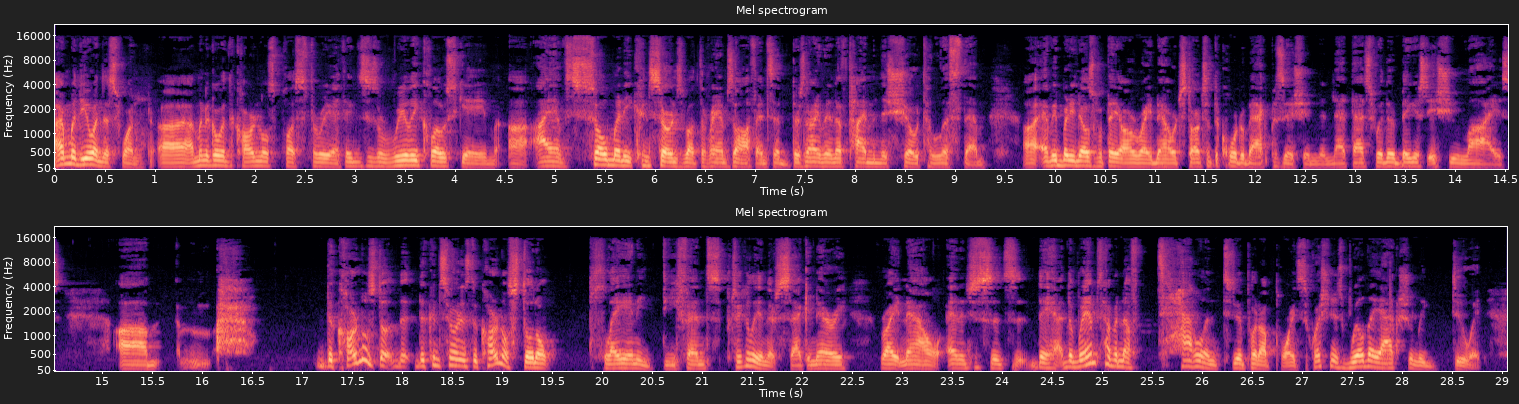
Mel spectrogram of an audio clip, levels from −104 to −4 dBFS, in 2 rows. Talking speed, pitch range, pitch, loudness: 230 wpm, 105-135 Hz, 115 Hz, -23 LUFS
